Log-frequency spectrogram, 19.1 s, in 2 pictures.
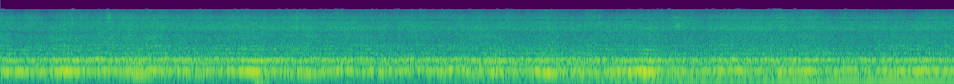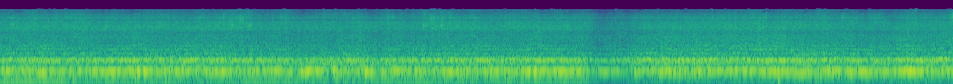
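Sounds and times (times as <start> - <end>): flying insects buzzing: 0.0 - 19.0
low hum: 5.1 - 16.5.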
